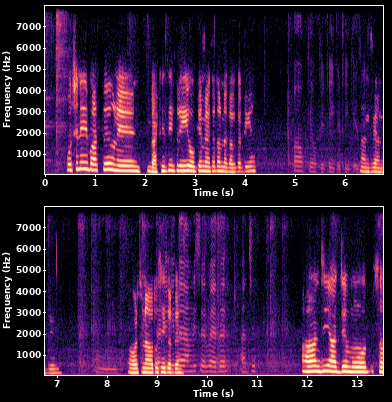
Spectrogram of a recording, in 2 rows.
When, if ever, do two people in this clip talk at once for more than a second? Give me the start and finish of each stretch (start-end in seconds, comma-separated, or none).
none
